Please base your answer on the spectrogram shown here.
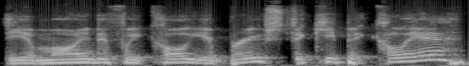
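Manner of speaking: put-on Australian accent. Showing the practice phrase they use for an accent, australian accent. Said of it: "the one that I use for Australia is this".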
